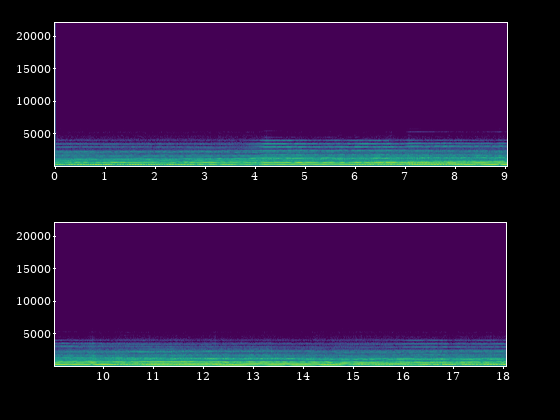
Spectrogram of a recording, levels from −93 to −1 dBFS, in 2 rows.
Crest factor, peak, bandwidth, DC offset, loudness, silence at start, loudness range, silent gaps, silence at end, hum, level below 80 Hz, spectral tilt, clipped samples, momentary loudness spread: 12 dB; -6 dBFS; 4.2 kHz; under 0.1%; -20 LUFS; 0 s; 3 LU; none; 0 s; none; -80 dBFS; -12 dB/octave; under 0.1%; 4 LU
